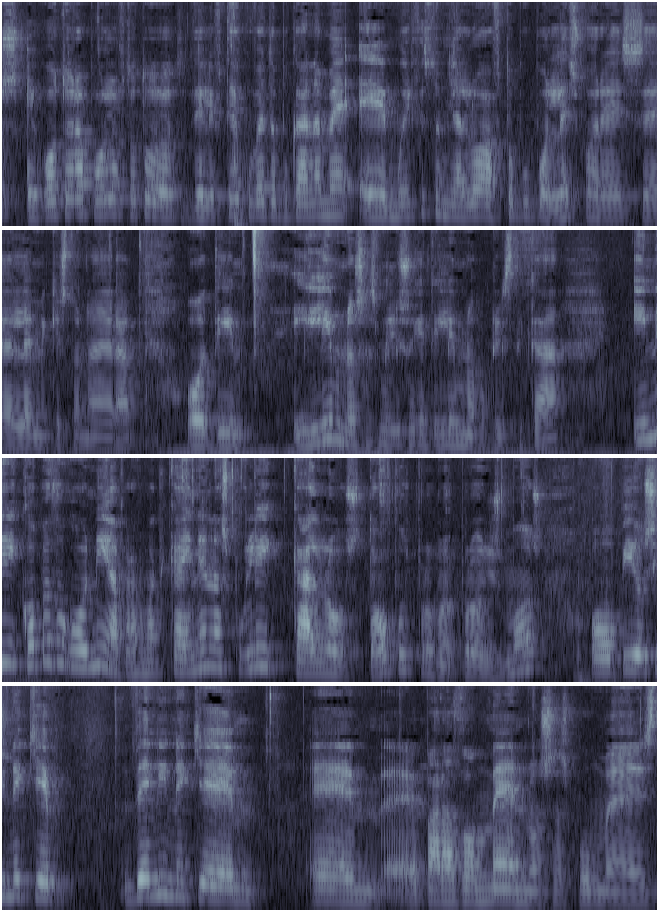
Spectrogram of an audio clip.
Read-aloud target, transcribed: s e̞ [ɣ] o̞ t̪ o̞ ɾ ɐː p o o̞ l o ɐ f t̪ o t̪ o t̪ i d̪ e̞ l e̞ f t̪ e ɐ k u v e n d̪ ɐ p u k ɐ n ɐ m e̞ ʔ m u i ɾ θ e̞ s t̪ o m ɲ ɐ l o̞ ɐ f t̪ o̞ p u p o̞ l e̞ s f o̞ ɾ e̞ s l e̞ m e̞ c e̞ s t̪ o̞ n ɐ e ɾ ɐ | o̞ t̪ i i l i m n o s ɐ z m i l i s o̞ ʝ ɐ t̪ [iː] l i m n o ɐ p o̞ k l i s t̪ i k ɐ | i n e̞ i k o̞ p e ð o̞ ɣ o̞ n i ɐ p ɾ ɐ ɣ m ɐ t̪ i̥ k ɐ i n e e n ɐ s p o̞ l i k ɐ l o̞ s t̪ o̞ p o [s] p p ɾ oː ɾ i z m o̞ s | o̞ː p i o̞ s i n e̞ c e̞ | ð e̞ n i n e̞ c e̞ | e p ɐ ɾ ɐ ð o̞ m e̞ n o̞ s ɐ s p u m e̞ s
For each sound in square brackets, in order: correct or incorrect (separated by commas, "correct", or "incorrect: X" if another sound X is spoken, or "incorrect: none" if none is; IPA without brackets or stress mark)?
correct, incorrect: i, correct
